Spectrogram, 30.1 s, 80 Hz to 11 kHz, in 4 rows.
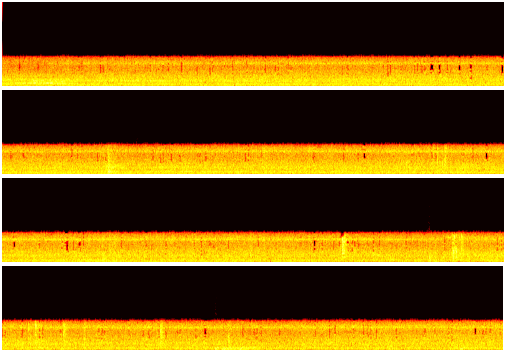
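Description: Steady running noise inside a W7 series Shinkansen car: a rumbling hiss with a low steady hum. A faint whine drops in pitch near the start as the train slows for a station stop, with a few faint clicks.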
